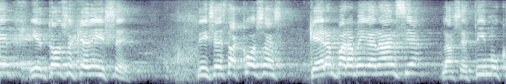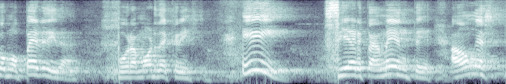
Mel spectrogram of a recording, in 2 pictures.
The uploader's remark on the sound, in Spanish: Compartimos el audio de una reciente conferencia de pastores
